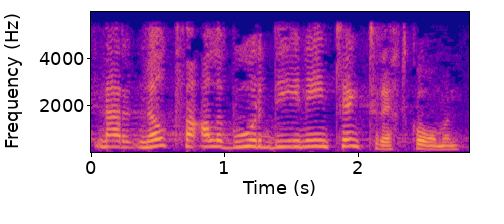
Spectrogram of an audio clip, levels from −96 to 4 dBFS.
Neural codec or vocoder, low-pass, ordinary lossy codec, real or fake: vocoder, 44.1 kHz, 128 mel bands every 256 samples, BigVGAN v2; 5.4 kHz; none; fake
